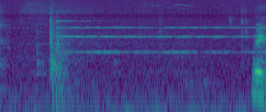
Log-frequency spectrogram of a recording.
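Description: A single note from a Logic software instrument, played from a MIDI keyboard and heard through speakers. It begins with a click about half a second in, holds at a steady high pitch, and stops just before the end.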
